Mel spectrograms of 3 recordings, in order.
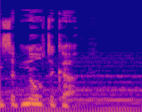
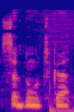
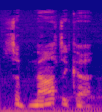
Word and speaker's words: Subnautica: Welcome back to another video on the channel, and today we are playing Subnautica. Yeah, I said it, Subnautica, not Subnautica, because it's not spelled like that or pronounced like that.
